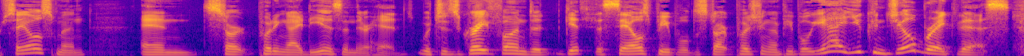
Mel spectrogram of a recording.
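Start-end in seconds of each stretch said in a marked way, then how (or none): 6.1-7.6 high, slow salesperson voice; mock salesperson. Salesperson now pushing jailbreaking, mock eager pitch. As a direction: sell it like a converted clerk.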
